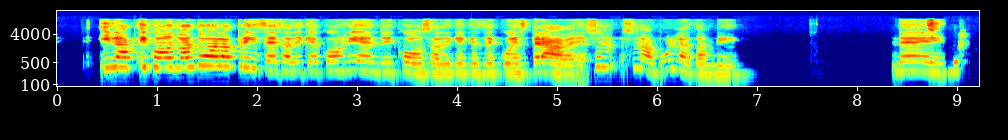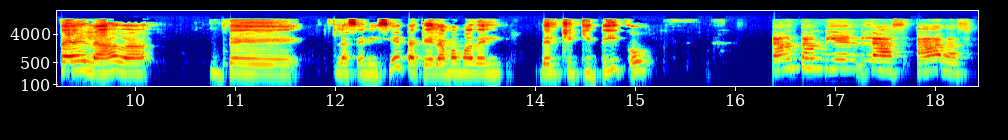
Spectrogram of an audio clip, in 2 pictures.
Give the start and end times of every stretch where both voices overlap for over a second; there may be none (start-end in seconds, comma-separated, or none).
none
